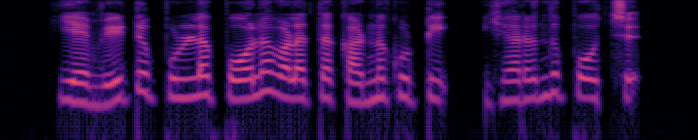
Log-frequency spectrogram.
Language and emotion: Tamil, sad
